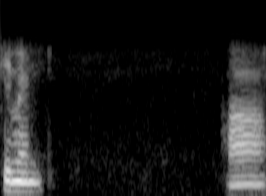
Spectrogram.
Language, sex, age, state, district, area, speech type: Hindi, male, 30-45, Uttar Pradesh, Mau, rural, conversation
